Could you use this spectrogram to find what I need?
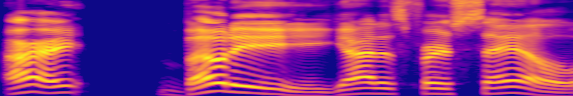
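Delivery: mock ceremony announcer. Coworkers cheering at the sale ceremony, loud and high. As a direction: announce it like a chant leader. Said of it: "chants and stuff like that".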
